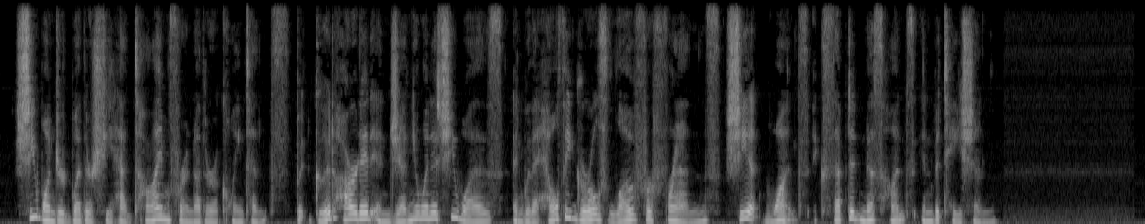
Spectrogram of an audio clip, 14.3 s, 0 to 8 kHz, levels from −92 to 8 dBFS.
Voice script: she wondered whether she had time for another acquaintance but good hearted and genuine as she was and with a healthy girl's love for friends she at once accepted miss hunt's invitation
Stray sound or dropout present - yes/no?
no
